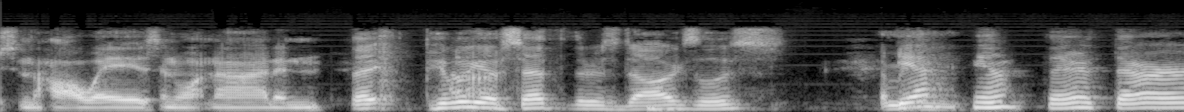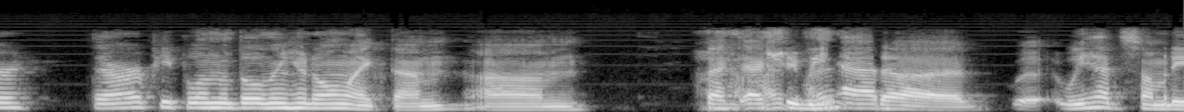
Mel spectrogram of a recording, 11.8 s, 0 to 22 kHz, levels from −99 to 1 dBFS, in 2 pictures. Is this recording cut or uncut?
uncut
